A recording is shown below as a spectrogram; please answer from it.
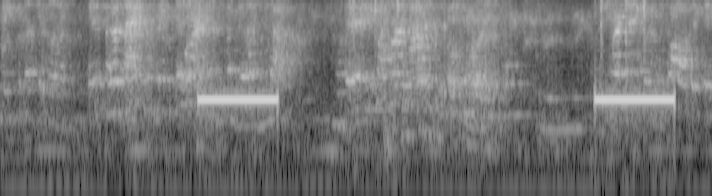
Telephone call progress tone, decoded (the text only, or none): ringback tone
